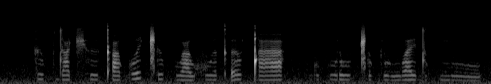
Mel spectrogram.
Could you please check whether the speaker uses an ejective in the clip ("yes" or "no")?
yes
